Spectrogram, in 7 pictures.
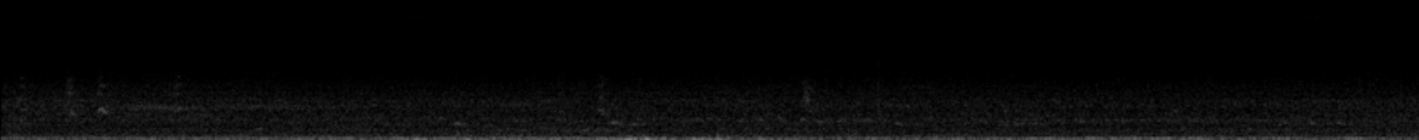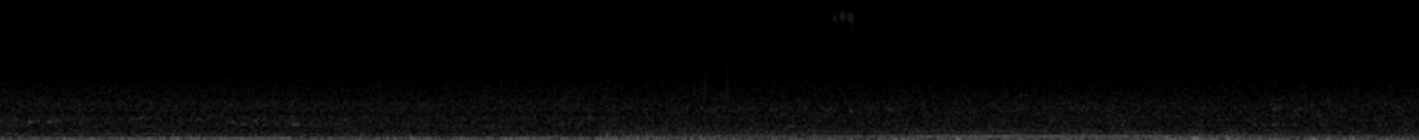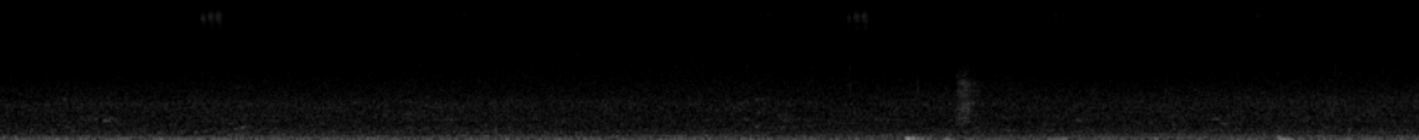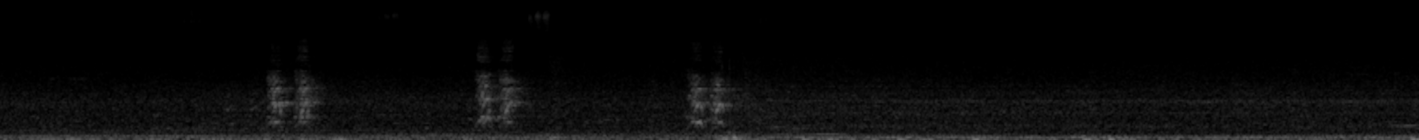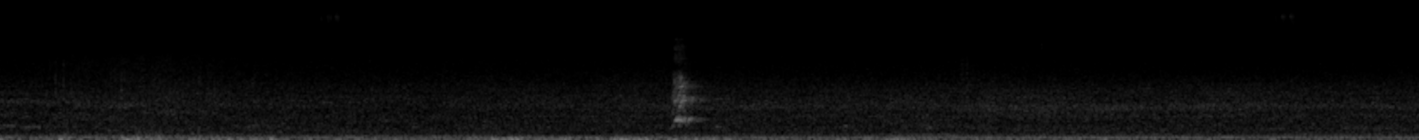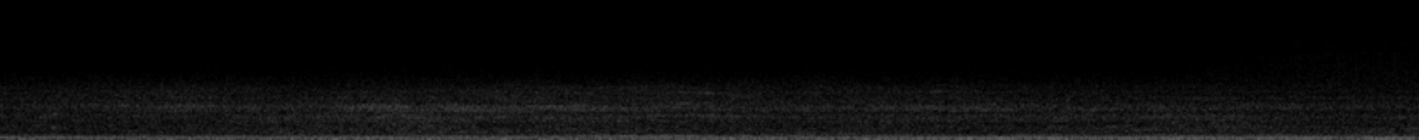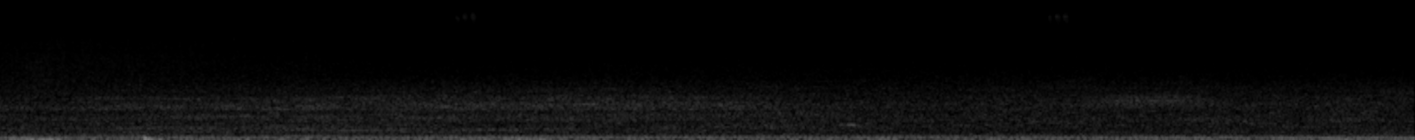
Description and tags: Foley, Street, Late Evening, Crickets, Dog
Ambience, Atmosphere, Barking, Crickets, Dog, Evening, Street, Village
